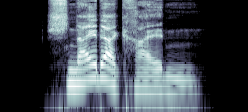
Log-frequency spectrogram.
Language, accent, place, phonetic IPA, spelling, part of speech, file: German, Germany, Berlin, [ˈʃnaɪ̯dɐˌkʁaɪ̯dn̩], Schneiderkreiden, noun, De-Schneiderkreiden.ogg
- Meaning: plural of Schneiderkreide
